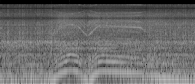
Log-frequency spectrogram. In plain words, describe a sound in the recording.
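A motorcycle engine revs up, drops and revs up again.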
